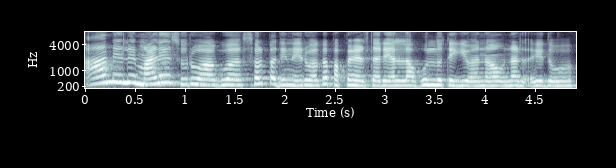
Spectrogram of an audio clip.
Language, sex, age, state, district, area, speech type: Kannada, female, 45-60, Karnataka, Udupi, rural, spontaneous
